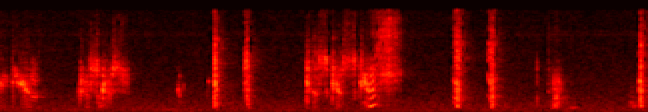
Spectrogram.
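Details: Baby male parakeet chattering its learned words in the morning, a quieter string of short, sharp, speech-like bursts and clicks spaced unevenly about every half second against a faint background hiss.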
